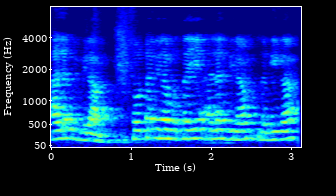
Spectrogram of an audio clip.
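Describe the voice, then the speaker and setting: A man's voice: high-pitched, steady tone, moderate pace, darkish tone. Man teaching in a very echoey room. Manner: repetitive, asks and answers his own questions. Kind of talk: classroom-style explanation. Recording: very echoey room, mic far off.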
